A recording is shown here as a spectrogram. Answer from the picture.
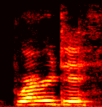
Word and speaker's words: Breredith: not to like so I jump into it Brera death is real guys for those people who don't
